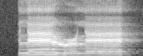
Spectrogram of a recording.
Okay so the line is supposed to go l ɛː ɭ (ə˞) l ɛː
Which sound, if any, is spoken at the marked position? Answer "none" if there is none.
ə˞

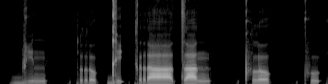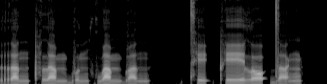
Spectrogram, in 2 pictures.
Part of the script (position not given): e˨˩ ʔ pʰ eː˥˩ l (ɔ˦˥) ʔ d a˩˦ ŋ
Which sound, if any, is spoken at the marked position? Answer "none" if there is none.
ɔ˦˥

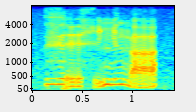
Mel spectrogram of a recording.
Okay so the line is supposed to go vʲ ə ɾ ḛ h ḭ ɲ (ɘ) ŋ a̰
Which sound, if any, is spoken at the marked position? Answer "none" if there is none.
ɛ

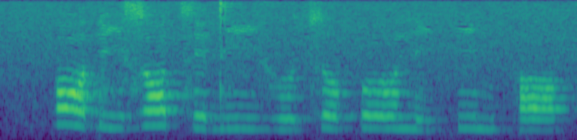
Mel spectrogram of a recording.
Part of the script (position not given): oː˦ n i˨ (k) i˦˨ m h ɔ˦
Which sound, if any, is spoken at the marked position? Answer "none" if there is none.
k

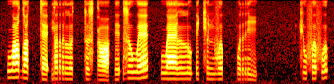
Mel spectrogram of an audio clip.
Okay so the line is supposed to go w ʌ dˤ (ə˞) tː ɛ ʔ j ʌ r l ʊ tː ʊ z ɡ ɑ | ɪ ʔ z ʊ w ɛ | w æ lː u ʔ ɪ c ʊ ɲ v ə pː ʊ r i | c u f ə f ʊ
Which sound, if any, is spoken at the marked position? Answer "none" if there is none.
ə˞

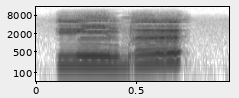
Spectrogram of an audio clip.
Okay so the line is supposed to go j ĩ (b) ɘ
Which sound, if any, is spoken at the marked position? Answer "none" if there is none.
b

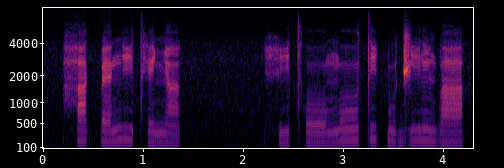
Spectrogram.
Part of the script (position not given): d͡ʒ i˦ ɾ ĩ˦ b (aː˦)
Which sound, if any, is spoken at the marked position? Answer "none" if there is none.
aː˦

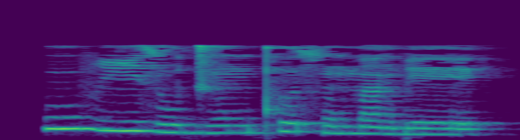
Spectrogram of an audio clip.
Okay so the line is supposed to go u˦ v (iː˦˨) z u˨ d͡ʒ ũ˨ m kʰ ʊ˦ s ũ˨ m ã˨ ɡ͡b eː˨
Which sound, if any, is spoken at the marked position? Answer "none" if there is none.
iː˦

